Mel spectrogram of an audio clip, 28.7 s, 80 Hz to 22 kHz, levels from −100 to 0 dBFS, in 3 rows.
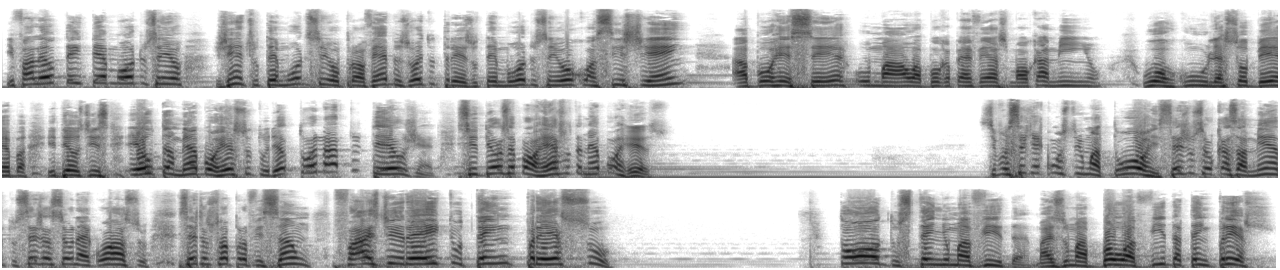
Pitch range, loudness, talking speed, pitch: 180-265 Hz, -18 LUFS, 180 wpm, 220 Hz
